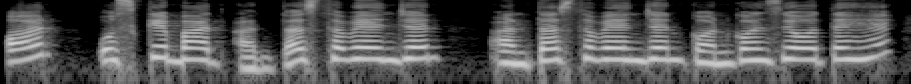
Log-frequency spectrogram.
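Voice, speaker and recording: A woman teaching a Sanskrit lesson to children, asking questions and answering them herself, spelling out letters slowly. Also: high voice, a little mellow, no echo, clean studio sound. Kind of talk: classroom lesson.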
